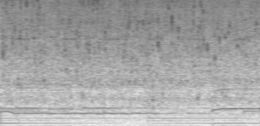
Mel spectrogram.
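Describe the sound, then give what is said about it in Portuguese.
Water pours steadily from a fountain in a continuous, even splashing stream, mixed with soft sustained low tones humming underneath, with no voices. “A deusa te convida a banhar-se nas águas da fonte.”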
